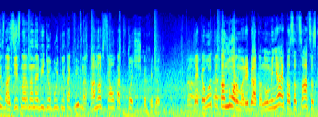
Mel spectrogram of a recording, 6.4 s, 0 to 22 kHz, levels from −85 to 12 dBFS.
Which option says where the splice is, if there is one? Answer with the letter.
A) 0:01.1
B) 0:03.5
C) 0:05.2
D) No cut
D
